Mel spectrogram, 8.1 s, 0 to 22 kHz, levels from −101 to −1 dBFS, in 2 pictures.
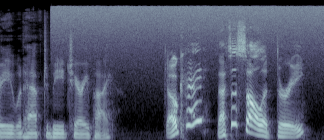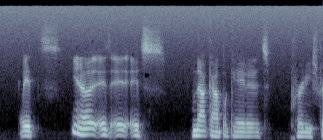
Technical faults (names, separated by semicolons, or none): low bit depth with noise shaping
